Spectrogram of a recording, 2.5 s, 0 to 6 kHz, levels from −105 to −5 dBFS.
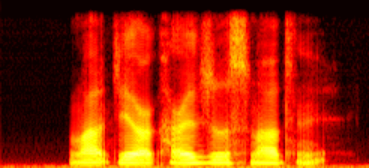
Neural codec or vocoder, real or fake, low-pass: autoencoder, 22.05 kHz, a latent of 192 numbers a frame, VITS, trained on many speakers; fake; 5.4 kHz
